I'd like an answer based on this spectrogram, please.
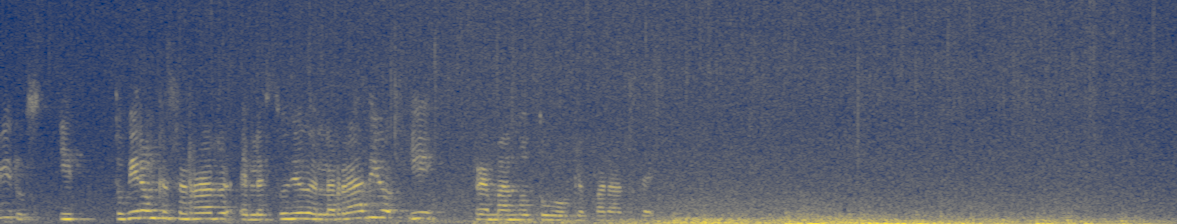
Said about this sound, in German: setzen heftige Regenfälle und Hochwasser der indigenen Gemeinde schwer zu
